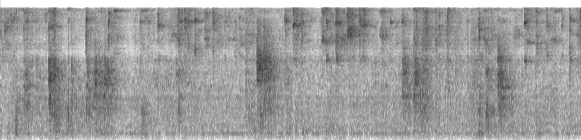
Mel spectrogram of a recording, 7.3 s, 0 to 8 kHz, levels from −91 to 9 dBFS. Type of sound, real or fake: fake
